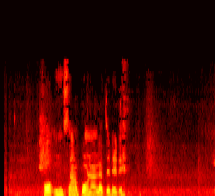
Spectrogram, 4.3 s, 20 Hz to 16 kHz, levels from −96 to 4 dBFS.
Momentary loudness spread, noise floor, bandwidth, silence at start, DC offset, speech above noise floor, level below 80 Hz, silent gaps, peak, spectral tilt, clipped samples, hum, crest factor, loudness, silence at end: 12 LU; -58 dBFS; 11.5 kHz; 0.75 s; under 0.1%; 33 dB; -80 dBFS; none; -8 dBFS; -4.5 dB/octave; under 0.1%; none; 20 dB; -26 LUFS; 1.5 s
